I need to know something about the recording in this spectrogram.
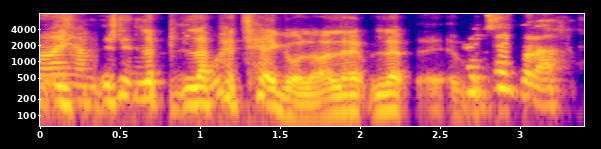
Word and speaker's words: Pettegola: Is it La Pettegola? Pettegola. So Italians always put the emphasis on the last syllable. So it's the Pettegola.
